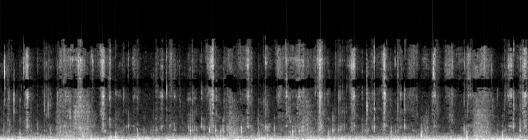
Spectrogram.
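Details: Black-and-tan male Miniature Pinscher Jiro licks plain yogurt, his first ever, in a small room; a continuous run of moist smacks and laps, mostly low and muffled, with faint clicks between them.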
